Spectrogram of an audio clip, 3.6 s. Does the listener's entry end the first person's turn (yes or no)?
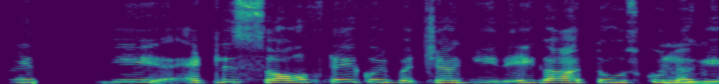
yes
